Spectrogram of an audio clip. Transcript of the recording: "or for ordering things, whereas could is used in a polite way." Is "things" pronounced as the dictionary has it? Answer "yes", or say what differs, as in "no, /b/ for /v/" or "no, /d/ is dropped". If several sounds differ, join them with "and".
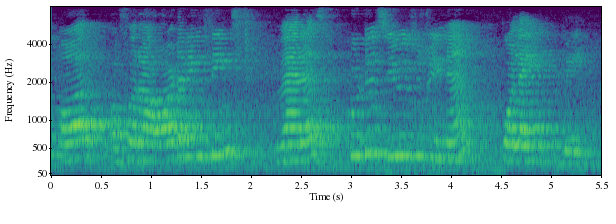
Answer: no, /t/ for /θ/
